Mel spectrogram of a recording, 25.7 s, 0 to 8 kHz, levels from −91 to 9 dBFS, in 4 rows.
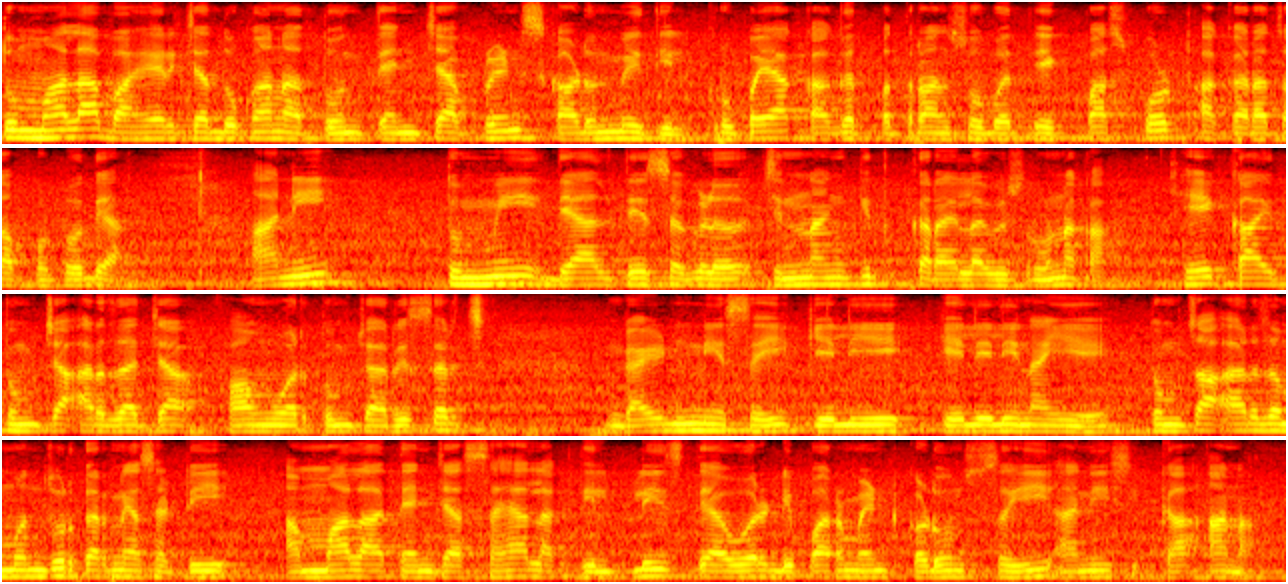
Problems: constant background noise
